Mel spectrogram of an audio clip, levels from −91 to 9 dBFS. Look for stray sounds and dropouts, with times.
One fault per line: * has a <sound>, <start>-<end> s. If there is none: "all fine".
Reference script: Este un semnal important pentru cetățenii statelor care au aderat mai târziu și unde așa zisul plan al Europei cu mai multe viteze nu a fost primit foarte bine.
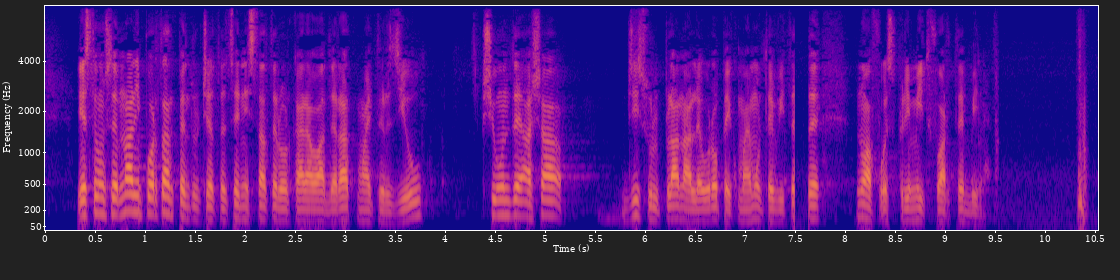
* has a dropout, 7.5-7.6 s
* has a whoosh, 10.3-10.5 s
